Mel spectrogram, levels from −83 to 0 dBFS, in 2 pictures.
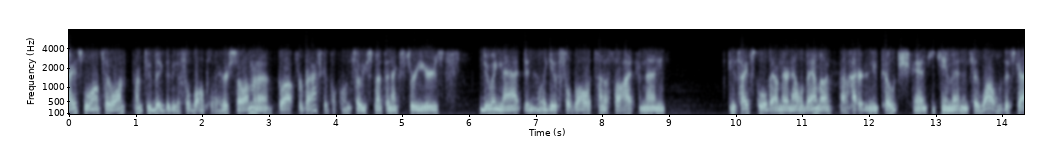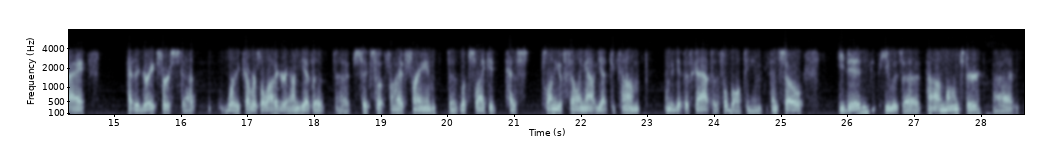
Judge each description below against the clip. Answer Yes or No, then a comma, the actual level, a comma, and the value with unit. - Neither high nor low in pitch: No, low, 105 Hz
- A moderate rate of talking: No, fast, 240 wpm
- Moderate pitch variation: Yes, average, 3.4 semitones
